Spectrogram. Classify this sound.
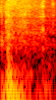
Sound effects > Objects / House appliances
